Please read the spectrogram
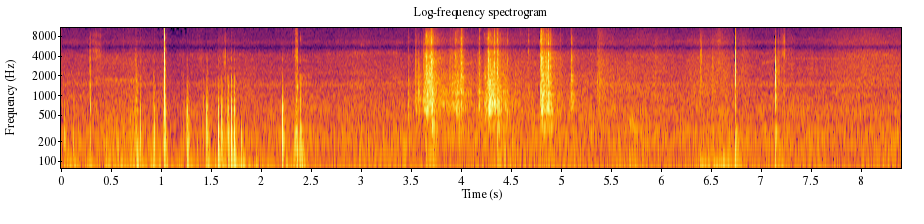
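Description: Handling noise around a phone and handheld camera: scattered sharp clicks and a few short rustles, with no steady tone.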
